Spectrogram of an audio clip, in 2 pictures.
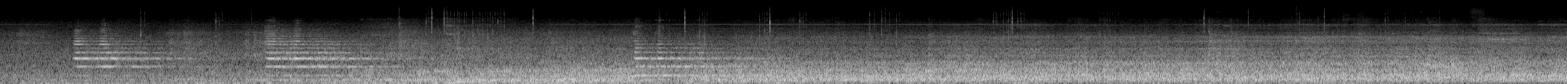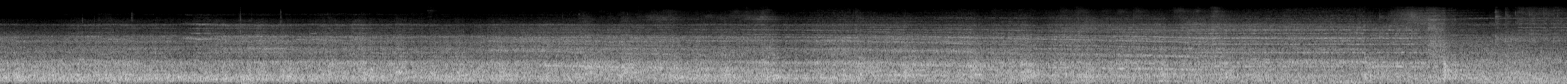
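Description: Kawasaki R211A subway train sounding three horn blasts as it approaches through the tunnel: two short ones close together, then a slightly longer one. It then runs loudly into the station, and in the second half its propulsion whines glide downward in pitch as it slows.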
